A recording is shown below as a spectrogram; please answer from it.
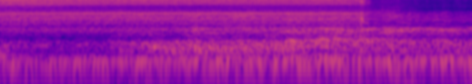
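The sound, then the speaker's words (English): A voice imitates a leaf blower being used on a giant puddle in a sandbox, with a steady, roaring whoosh and a thin high whine. It holds for nearly two seconds, then cuts off abruptly. “He's in his sandbox, and there's this giant puddle, and he's just taking the blower going,”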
